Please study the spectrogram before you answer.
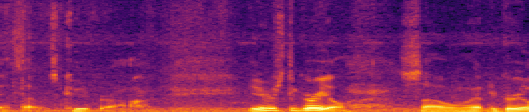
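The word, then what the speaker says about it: coup de grâce: If you look at that word spelled out, it says like coup de grace. That's not how you say it. That was coup de grace.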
